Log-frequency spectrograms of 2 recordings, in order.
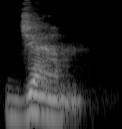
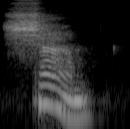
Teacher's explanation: hold the air activate your voice before abruptly releasing the air the letter J is similar to sh except that it's voiced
